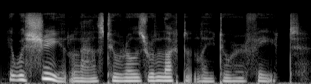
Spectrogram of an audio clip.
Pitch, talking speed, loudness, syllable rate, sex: 165 Hz, 210 wpm, -18 LUFS, 4.8 syllables/s, female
